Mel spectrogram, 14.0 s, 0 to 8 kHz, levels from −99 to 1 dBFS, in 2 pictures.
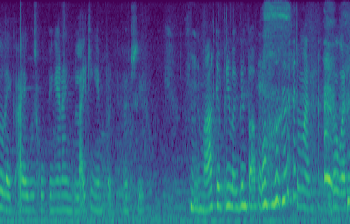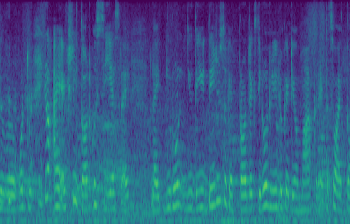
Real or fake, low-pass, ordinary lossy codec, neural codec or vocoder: real; none; none; none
